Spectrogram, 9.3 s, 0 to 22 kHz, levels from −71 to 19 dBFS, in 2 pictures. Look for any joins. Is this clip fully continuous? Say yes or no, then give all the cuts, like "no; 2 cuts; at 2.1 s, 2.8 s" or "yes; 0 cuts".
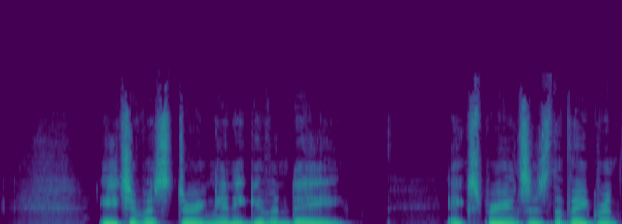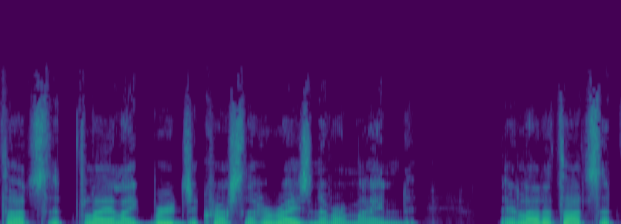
yes; 0 cuts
